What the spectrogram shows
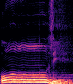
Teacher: nun sukun bertemu Zain ikhfa ausat kita samarkan tiga ketuk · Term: ikfa ausat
